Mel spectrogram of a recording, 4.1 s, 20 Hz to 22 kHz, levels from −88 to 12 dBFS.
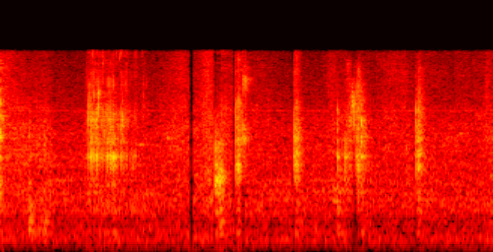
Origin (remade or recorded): recorded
